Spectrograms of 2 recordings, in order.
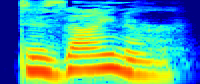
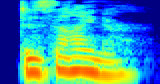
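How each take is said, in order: First: The word is said loudly. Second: The word is said quietly.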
